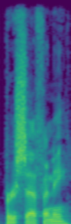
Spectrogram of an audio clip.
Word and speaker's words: Persephone: They're either born from an affair between Zeus and a human princess, or born between Zeus and his daughter, Persephone. I think that's how you say it. – Persephone.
